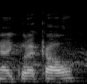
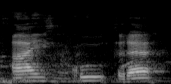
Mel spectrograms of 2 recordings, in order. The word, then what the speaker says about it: Ai Coração: People, it has a cedilla. It's called a cedilla for a reason. It's pronounced like an S. And the tilde is a small N. It's nasal. So, coração. And for anyone still wondering how you pronounce the name of our song, it's Ai Coração.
